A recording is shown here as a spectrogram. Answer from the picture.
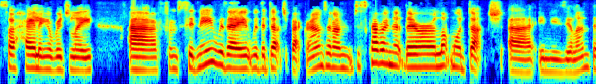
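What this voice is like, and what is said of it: Australian accent. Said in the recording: “you can probably tell by my accent, I am an, an Aussie”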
